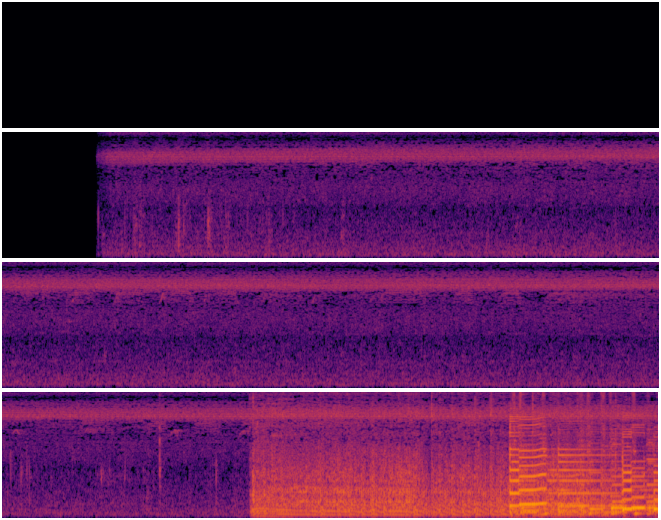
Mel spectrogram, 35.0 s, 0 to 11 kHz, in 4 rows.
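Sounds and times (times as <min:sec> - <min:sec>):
insects chirring: 0:10.0 - 0:34.5
acoustic guitar music: 0:29.6 - 0:35.0.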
